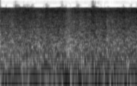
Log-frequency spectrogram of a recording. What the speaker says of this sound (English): The noise of this water would be loud.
